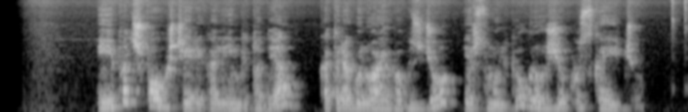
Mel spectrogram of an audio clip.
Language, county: Lithuanian, Kaunas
